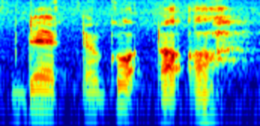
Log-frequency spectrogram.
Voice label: "dE7ek degOta7a7" split rock, Washo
